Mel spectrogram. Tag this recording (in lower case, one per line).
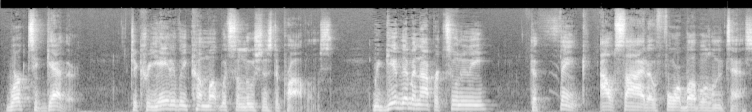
speech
